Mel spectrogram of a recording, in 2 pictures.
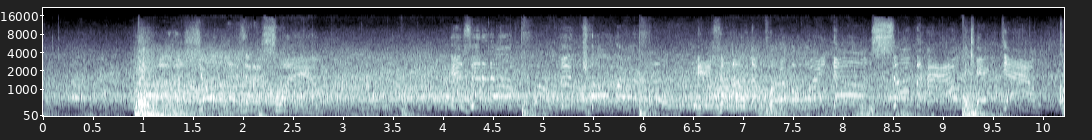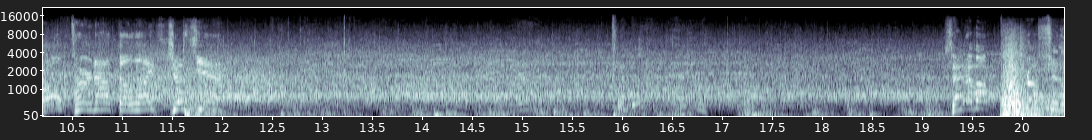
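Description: Bodies slam heavily onto a wrestling ring mat.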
